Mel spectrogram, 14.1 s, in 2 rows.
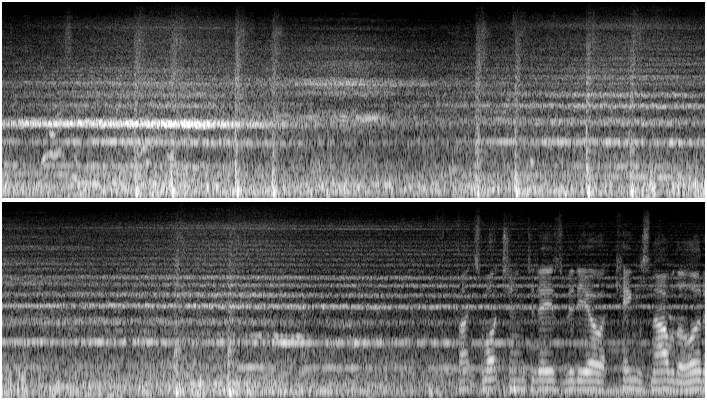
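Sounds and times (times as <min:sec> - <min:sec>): train passing with high whine: 0:00.0 - 0:14.0.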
